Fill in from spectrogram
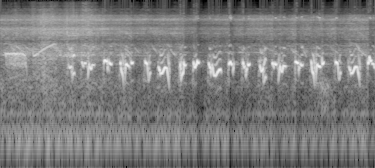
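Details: Trucukan, the yellow-vented bulbul, singing a long rapid-fire Ngombak Banyu song used to train young birds: a drawn whistle opens, then quick bubbly warbled notes tumble out almost three per second with a steady hum underneath.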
